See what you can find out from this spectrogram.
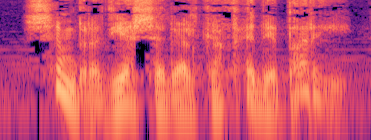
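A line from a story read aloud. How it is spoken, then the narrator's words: Murmuring. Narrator (Italian): mormorò Danglars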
